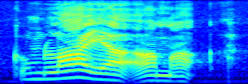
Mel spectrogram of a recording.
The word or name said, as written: gumLAAya7ama7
